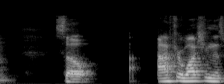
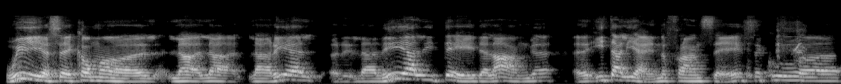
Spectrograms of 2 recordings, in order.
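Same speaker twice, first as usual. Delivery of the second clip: French with a higher, louder Italian lilt; Italian accent in French; 5 semitones higher, 4 dB louder than usual. Shown as a demonstration. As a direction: speak French like an Italian newcomer. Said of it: "could you give me an example".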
